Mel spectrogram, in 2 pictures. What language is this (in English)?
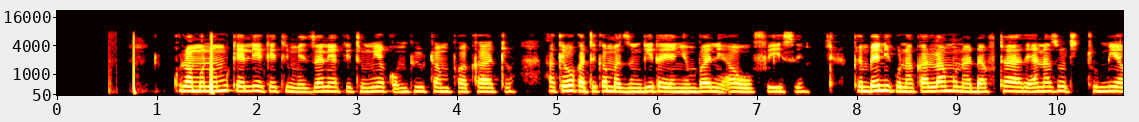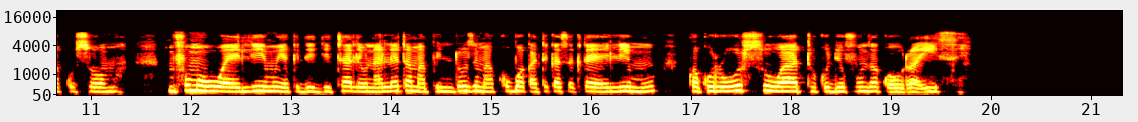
Swahili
